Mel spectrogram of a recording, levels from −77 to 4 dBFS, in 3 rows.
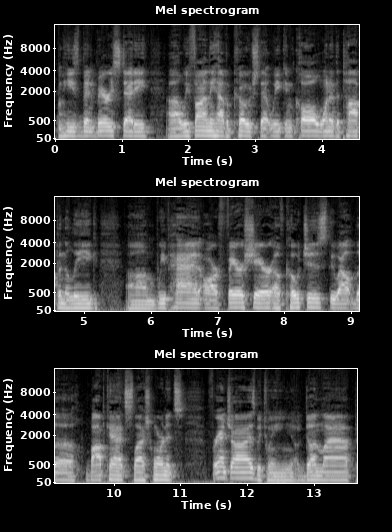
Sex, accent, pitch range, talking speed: male, American, 95-110 Hz, 170 wpm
